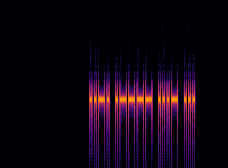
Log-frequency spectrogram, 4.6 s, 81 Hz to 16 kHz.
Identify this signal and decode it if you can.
Morse code, heard as a keyed tone, about 27 wpm, 700 Hz. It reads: F1VS
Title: DXCC-100 Call Signs - 4 Characters - Repeated 2x - 28wpm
